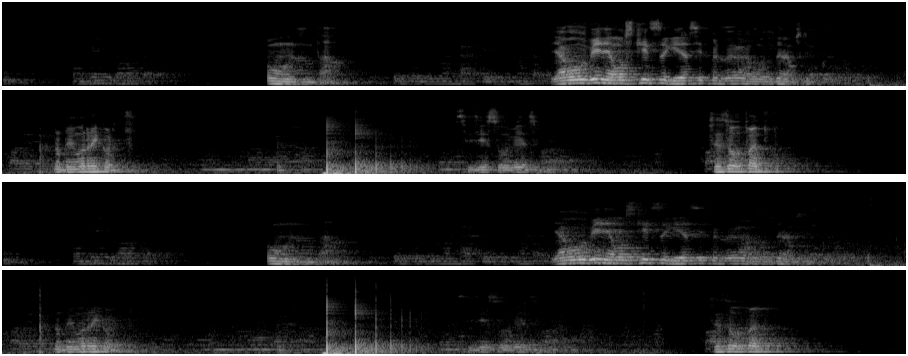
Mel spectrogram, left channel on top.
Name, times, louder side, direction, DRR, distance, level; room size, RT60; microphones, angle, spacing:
voice 1, 0.7-1.5 2.9-5.7 7.3-8.6 9.1-10.1 11.0-12.8 13.4-14.9 16.1-16.8, left 1 dB, 90° left, -4 dB, 2.2 m, -50 dB
voice 2, 2.7-3.4 5.5-8.0 9.6-10.2 11.8-11.9 13.7-14.3 16.2-16.8, left 3 dB, 60° left, 12 dB, 0.5 m, -31 dB
sound 1, 7.9-15.7, right 2 dB, 45° right, 0.5 m, -39 dB
7.8 x 7.7 x 4.7 m, 1.2 s
head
